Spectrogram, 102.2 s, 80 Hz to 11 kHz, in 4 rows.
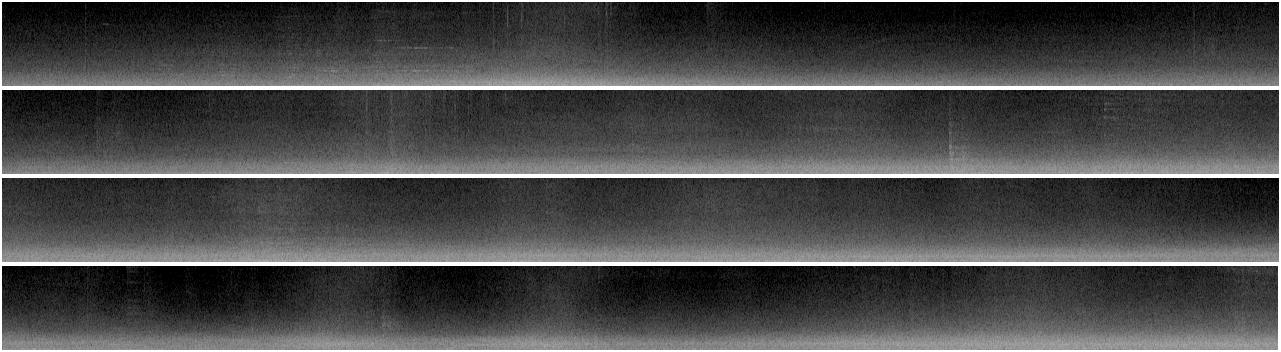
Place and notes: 대한민국 서울특별시 서초구 우면동 산69-5 - Umyun-dong, Sun-am Bridge
Umyun-dong, Sun-am Bridge
우면동 선암교 밑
